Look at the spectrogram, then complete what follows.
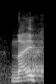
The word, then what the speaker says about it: knife: Knife की spelling होती है KNIFE. K silent N sir, right?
